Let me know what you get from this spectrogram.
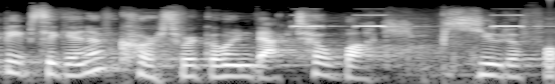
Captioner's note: timer beeps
